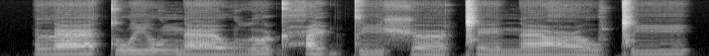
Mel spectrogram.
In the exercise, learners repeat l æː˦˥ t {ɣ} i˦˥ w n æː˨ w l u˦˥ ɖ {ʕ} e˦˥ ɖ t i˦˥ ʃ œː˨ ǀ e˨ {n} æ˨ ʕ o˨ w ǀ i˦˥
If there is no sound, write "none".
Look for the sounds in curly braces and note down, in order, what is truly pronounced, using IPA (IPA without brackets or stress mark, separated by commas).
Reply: w, ħ, n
